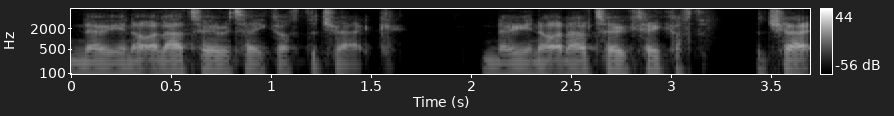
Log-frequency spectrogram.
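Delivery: weary, sad, defeated and resigned sarcastic tone. Retelling how Alpine's complaints were answered: sad Michael Masi impression. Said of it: "old sad dad Masi sort of, ... his head in his hands".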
